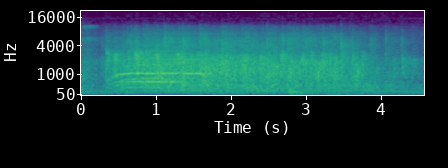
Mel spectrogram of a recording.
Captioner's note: audience cheering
